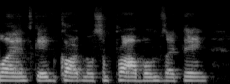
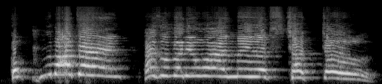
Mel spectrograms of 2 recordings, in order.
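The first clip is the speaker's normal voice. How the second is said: shouted high and loud; excited shout; 10 semitones higher, 10 dB louder than usual. Real, not acted. Streamer hyped, yelling at his chat, high and loud. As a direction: yell it out to the chat, pumped.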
